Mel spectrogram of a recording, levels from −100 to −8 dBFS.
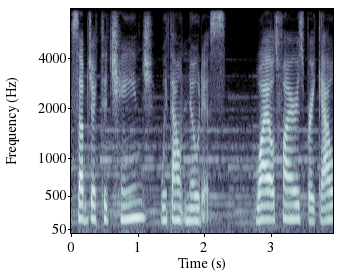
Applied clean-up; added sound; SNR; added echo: none; none; none; none.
